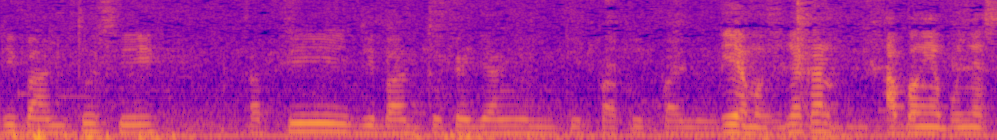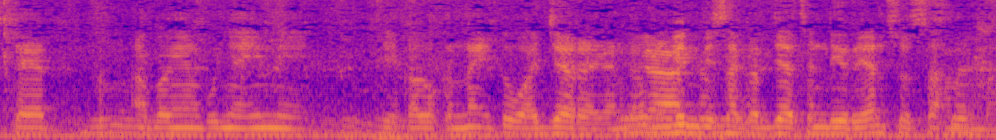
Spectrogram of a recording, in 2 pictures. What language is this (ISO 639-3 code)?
ind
